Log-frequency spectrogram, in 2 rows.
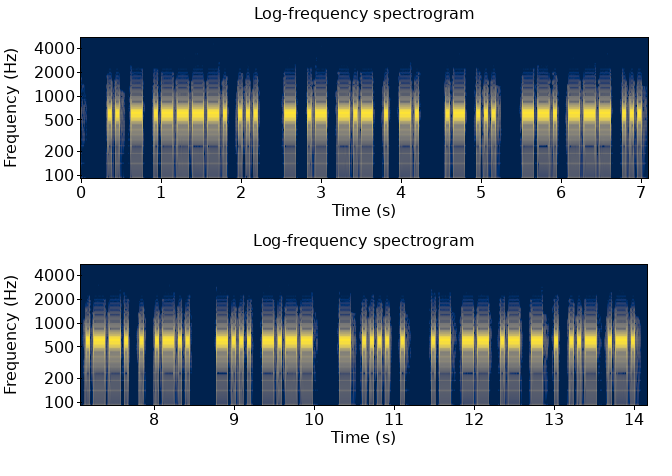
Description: Morse code, heard as a keyed tone, about 25 wpm, 600 Hz. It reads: IT'S TAKEN AS GOSPEL BY THE AMATEUR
